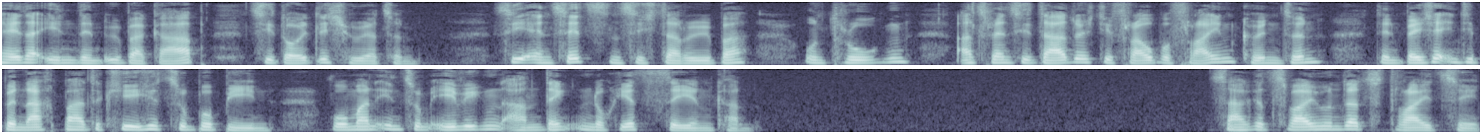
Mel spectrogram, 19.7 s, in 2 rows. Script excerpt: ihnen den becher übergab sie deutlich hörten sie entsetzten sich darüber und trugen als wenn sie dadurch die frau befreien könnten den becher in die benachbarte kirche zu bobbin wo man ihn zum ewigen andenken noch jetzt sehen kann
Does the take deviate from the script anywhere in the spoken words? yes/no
yes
